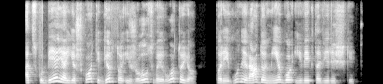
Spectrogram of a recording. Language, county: Lithuanian, Kaunas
